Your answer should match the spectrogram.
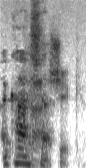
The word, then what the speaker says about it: Akashic: Is it Akashic or Akashic? How do you say? I'm sure I've been butchering years. I'm the king of butchering names, by the way. You had it right the first time.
